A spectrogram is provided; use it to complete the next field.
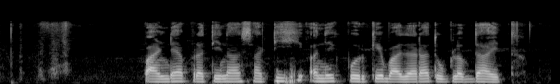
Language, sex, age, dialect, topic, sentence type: Marathi, male, 60-100, Standard Marathi, agriculture, statement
